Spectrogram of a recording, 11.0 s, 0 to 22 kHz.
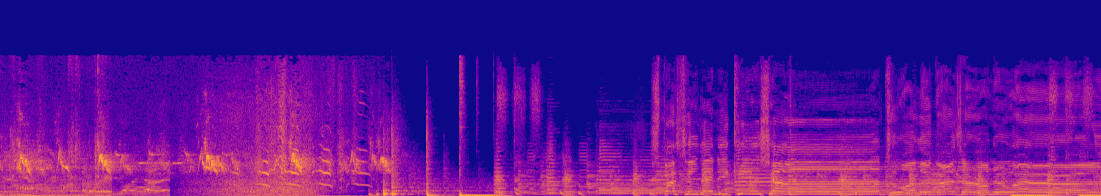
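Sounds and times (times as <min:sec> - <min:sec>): songbirds chirping: 0:00.0 - 0:04.2
music: 0:03.8 - 0:11.0.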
